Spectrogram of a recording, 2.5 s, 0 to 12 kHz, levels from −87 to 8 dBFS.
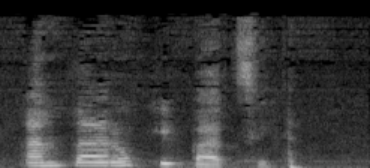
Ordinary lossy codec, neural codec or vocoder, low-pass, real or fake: AAC, 32 kbps; codec, 44.1 kHz, 2.6 kbps, DAC; 10.8 kHz; fake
